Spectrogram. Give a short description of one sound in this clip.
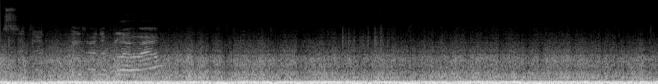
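A car engine hums steadily with loud road and wind noise from inside the car.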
